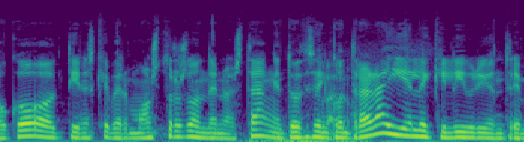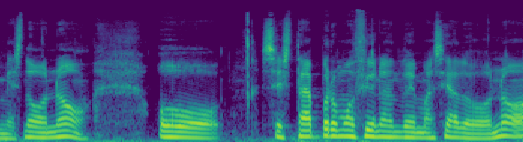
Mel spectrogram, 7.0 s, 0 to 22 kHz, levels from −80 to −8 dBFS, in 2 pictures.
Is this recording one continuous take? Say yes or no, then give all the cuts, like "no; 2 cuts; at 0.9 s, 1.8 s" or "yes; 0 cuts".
no; 1 cut; at 3.7 s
